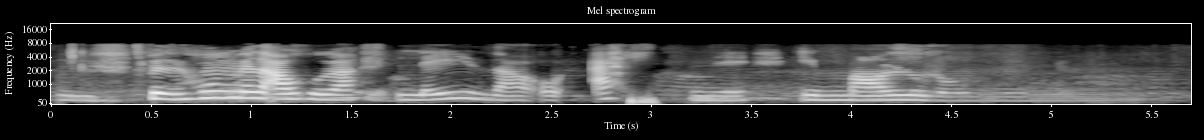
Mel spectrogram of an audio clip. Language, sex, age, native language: Icelandic, female, 18-19, Romanian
